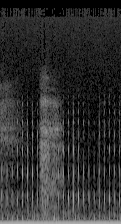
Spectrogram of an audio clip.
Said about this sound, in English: But I've studied it in depth, and I'm pretty convinced that it's an over-the-horizon radar, which was designed to track airplanes and ships, I think.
